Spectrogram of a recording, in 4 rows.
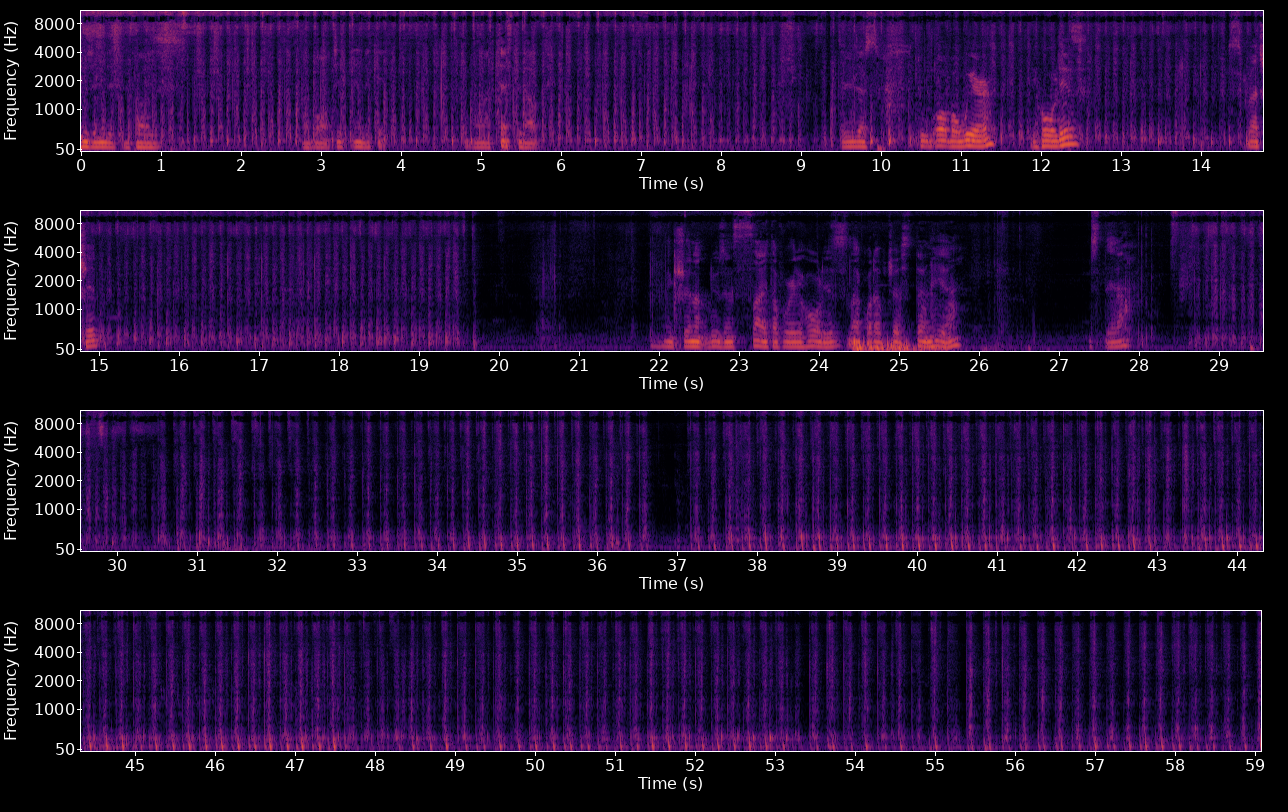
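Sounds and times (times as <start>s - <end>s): scrubber scuffing rubber tube: 0.0s - 15.4s.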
